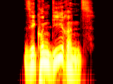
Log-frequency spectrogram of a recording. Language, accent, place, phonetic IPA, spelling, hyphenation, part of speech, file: German, Germany, Berlin, [zekʊnˈdiːʁəns], Sekundierens, Se‧kun‧die‧rens, noun, De-Sekundierens.ogg
- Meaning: genitive singular of Sekundieren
